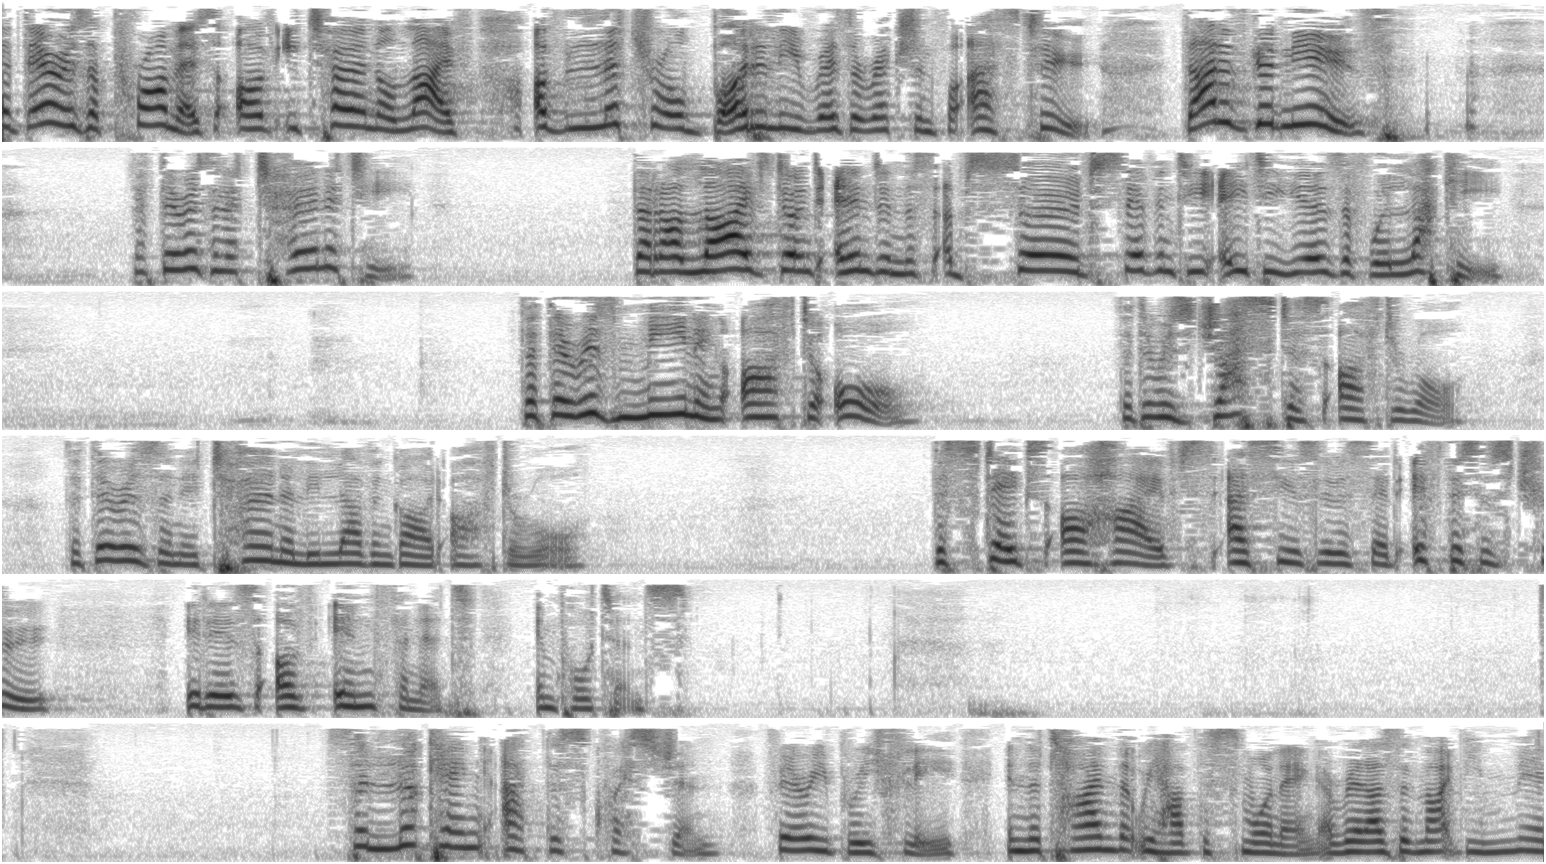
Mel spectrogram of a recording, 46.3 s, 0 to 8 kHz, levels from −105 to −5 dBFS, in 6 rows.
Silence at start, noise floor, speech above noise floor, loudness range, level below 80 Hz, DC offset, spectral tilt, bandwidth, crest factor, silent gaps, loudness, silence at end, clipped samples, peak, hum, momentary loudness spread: 0 s; -78 dBFS; 48 dB; 10 LU; -56 dBFS; under 0.1%; -4.5 dB/octave; 7.2 kHz; 22 dB; none; -30 LUFS; 0 s; under 0.1%; -10 dBFS; none; 16 LU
